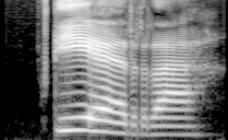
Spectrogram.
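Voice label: "tierra", slow, spanish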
